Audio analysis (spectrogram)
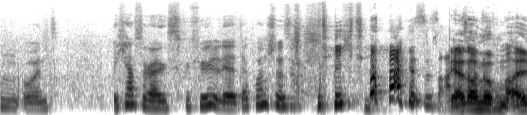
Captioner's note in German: lacht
